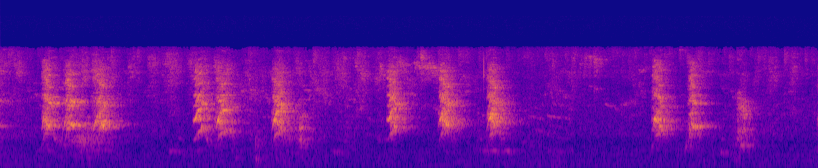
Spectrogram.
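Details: Seven-week-old male Neapolitan Mastiff puppy barking in quick bursts of high, yappy barks, often doubled or tripled, about nine calls over eight seconds with short pauses, over a faint background hiss.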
